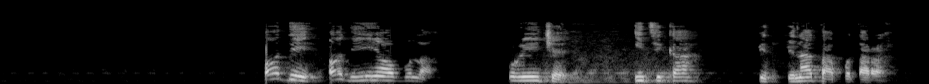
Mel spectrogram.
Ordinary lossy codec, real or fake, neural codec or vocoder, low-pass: none; real; none; 7.2 kHz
